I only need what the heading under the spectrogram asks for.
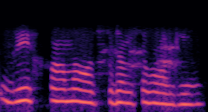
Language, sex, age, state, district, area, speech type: Urdu, female, 18-30, Delhi, Central Delhi, urban, conversation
